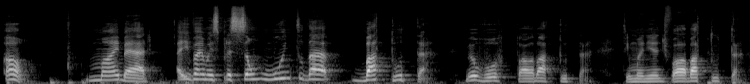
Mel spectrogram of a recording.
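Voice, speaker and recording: Brazilian teacher voice, careful and slow, drills each phrase, mid pitch. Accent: Brazilian Portuguese. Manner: slow, deliberate, repeats and drills example phrases. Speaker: English teacher. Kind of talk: online language lesson.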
